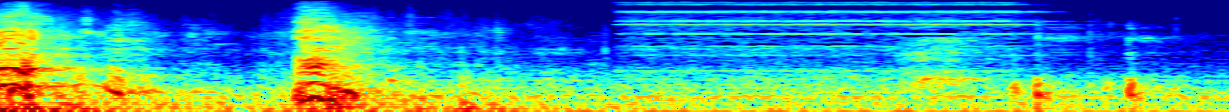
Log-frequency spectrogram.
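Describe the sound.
Electronic telephone ringing in a stage drama set in a factory office: steady, high, buzzing ring tones start midway and continue for a few seconds, after earlier loud voices and a brief laugh.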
